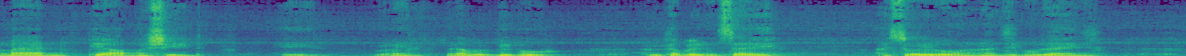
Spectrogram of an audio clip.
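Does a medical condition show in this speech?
Yes: Parkinson's; long-standing, diagnosed about 5 years after restaurant opened, pioneering surgery with two brain wires and implanted battery; mobile after surgery, less time in kitchen; affects speech, rare audio interview.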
